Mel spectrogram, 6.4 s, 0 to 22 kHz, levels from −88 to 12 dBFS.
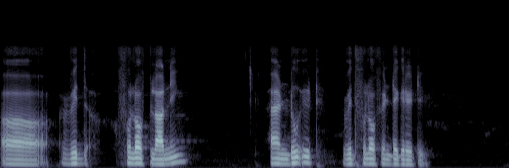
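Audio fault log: No fault to log in this speech clip.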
